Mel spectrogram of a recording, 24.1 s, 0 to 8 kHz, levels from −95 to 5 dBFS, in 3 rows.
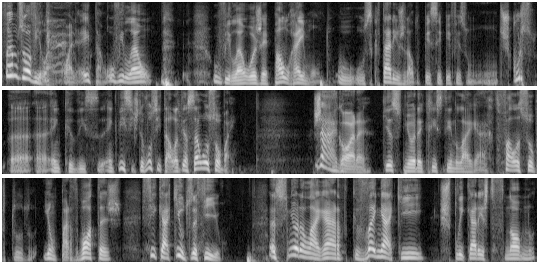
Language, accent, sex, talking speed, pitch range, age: Portuguese, Brazilian, male, 165 wpm, 110-160 Hz, 50-69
